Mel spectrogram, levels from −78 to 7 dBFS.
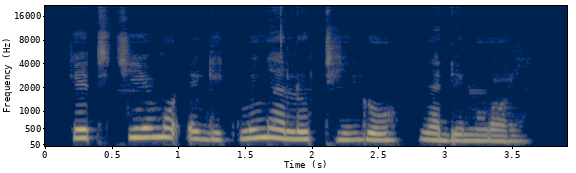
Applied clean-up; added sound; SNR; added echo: neural mask model Resemble Enhance denoiser.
